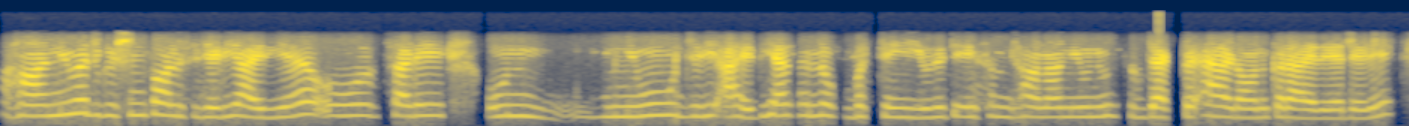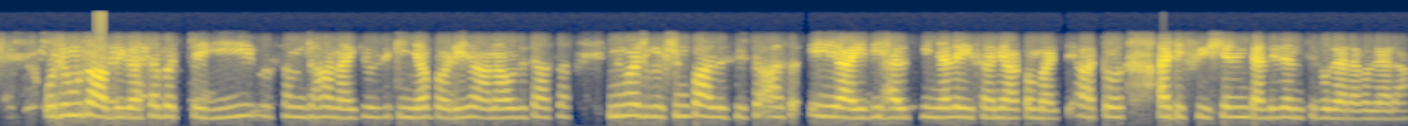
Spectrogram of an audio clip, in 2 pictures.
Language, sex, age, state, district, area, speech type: Dogri, female, 18-30, Jammu and Kashmir, Kathua, rural, conversation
